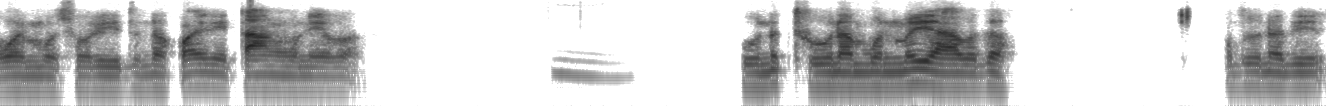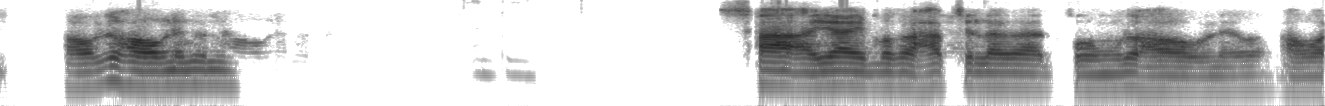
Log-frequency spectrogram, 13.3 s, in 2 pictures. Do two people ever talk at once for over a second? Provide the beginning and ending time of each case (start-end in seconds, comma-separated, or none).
10.9-12.6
